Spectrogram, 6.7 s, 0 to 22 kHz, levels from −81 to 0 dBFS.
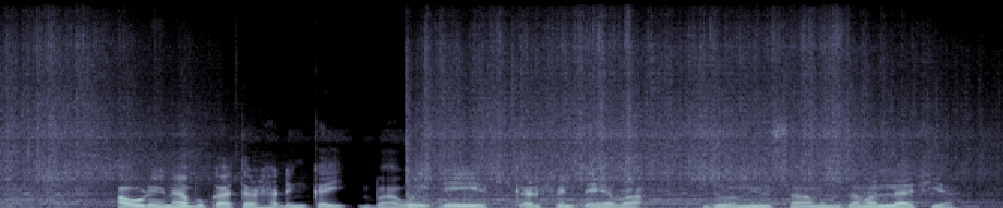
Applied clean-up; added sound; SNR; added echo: none; Sawing; 10 dB; none.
